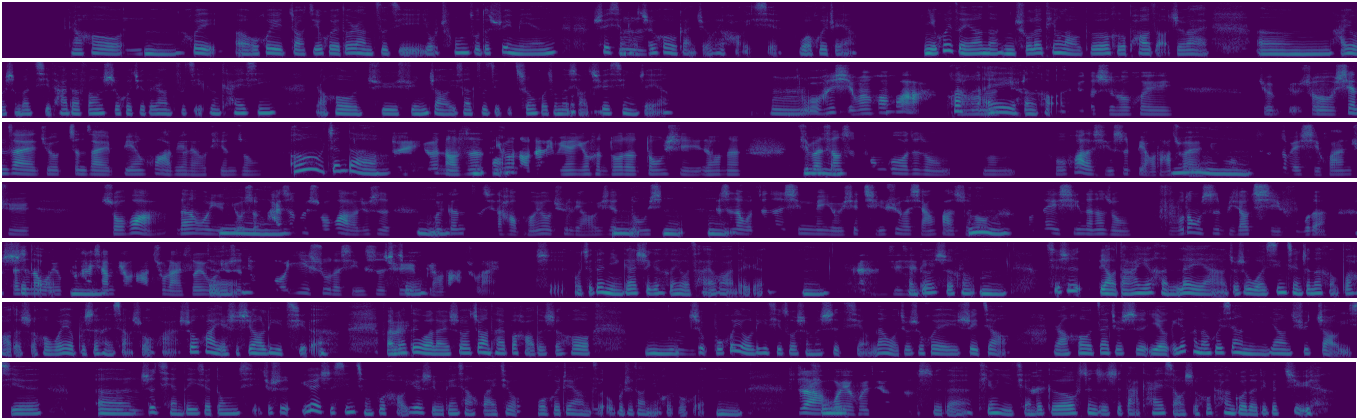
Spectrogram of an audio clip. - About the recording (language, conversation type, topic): Chinese, unstructured, 你怎么看待生活中的小确幸？
- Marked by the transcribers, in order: other background noise; tapping; chuckle; chuckle; chuckle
